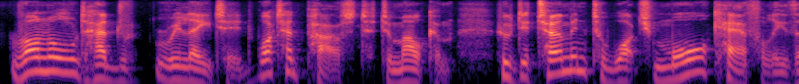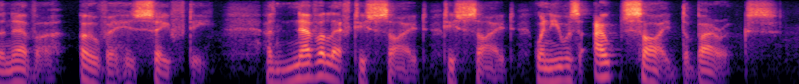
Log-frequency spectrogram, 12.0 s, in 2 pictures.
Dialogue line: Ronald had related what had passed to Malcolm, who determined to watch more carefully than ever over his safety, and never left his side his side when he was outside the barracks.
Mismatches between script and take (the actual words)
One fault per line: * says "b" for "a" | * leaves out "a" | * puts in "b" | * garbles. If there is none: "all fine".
all fine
